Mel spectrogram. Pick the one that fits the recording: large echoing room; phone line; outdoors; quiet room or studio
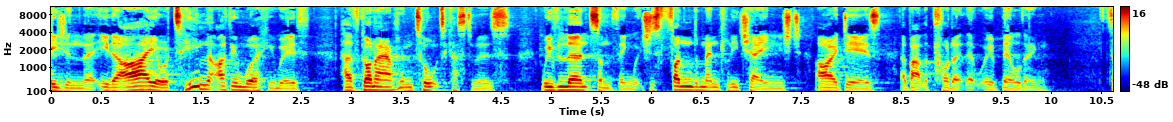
large echoing room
